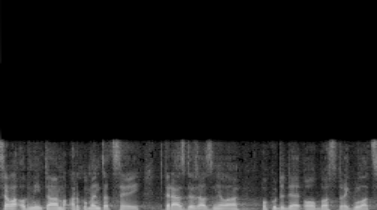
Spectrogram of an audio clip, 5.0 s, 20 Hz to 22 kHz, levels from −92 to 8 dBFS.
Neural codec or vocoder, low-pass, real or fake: codec, 16 kHz, 1.1 kbps, Voila-Tokenizer; 7.2 kHz; fake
